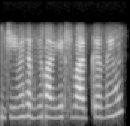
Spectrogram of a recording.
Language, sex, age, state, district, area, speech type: Urdu, female, 30-45, Uttar Pradesh, Aligarh, rural, conversation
